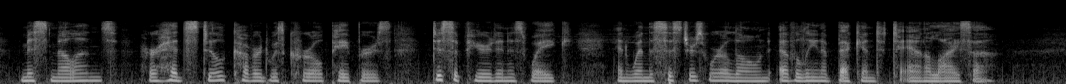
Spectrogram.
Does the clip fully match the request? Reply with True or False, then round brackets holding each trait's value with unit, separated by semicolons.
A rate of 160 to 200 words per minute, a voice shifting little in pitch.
False (135 wpm; 1.9 semitones)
